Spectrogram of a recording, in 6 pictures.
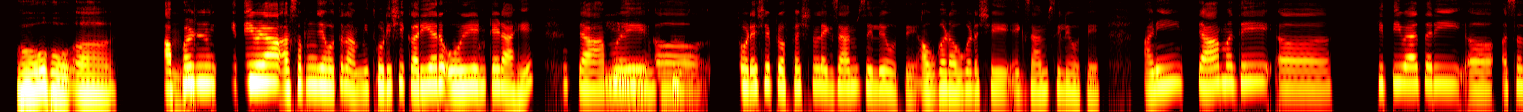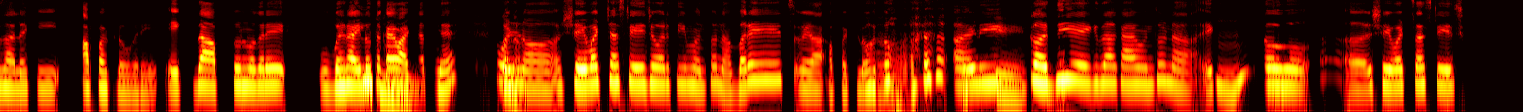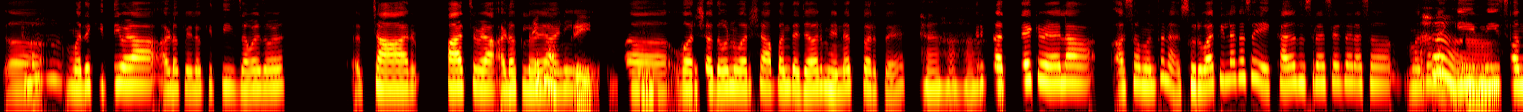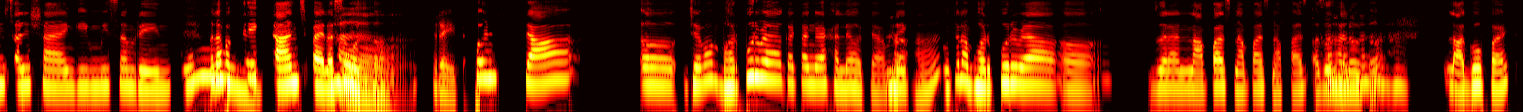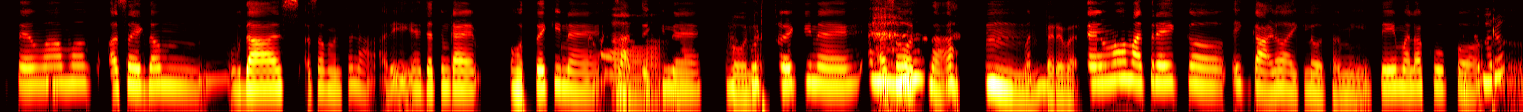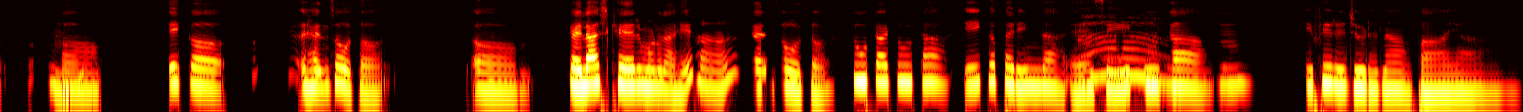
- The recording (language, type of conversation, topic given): Marathi, podcast, तुला कोणत्या गाण्यांनी सांत्वन दिलं आहे?
- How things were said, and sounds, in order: tapping; in English: "एक्झाम्स"; in English: "एक्झाम्स"; laugh; chuckle; other background noise; in English: "गिव्ह मी सम सनशाईन, गिव्ह मी सम रेन"; in English: "राइट"; laugh; singing: "टूटा टूटा, एक परिंदा ऐसे टूटा कि फ़िर जुड़ ना पाया"; in Hindi: "टूटा टूटा, एक परिंदा ऐसे टूटा कि फ़िर जुड़ ना पाया"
